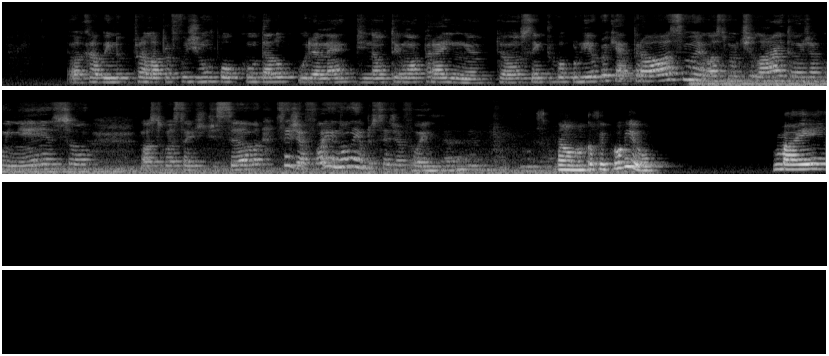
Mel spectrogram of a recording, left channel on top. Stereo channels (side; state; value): right; silent; 60 dB below the other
